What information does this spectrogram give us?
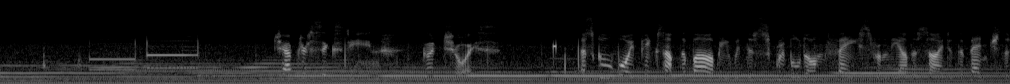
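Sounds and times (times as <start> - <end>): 
low constant hum: 0.0 - 10.1
telephone keypad dialing tones: 1.0 - 2.0
speech: 2.8 - 5.1, 5.7 - 10.1.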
